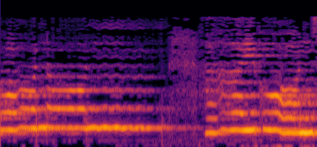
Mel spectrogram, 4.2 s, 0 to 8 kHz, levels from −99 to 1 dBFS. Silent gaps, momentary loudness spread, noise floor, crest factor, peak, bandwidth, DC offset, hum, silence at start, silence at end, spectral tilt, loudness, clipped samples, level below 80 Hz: none; 13 LU; -49 dBFS; 14 dB; -12 dBFS; 5.8 kHz; under 0.1%; none; 0 s; 0 s; -9 dB/octave; -26 LUFS; under 0.1%; -70 dBFS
